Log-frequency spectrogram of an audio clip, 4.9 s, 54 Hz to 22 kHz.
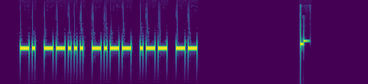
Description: Morse code, heard as a keyed tone, about 32 wpm, 700 Hz. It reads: N7YWM
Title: USA Call Signs - 3x Character Spacing - 30wpm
